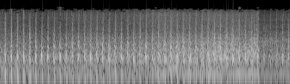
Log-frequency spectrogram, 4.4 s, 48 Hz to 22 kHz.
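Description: A UH-1H rescue helicopter flying on a mountain rescue mission, its rotor thumping in a steady, fast rhythm that is loud and close throughout, with no voices.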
